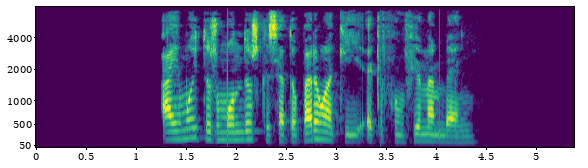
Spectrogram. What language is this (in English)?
Galician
